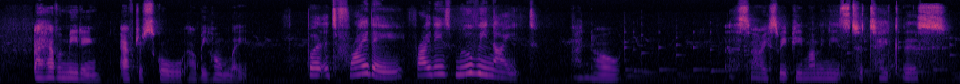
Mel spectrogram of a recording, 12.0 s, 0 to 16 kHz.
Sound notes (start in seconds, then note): 7.8 phone chimes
